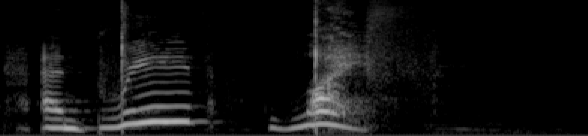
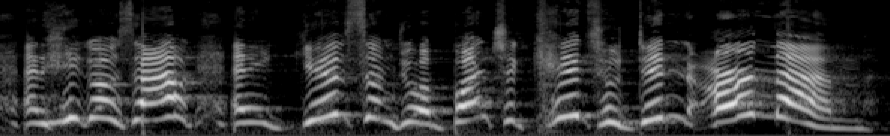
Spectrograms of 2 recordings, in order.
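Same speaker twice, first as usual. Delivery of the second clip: high, loud, ringing sermon delivery; full-force preaching; 6 semitones higher, 6 dB louder than usual. Real, not acted. Preacher praising Franklin's generosity to the congregation, impassioned and loud. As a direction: build it up like a rousing sermon.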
